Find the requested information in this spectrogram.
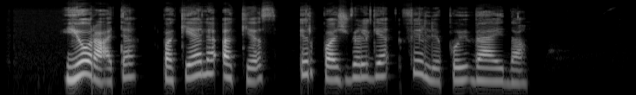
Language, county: Lithuanian, Vilnius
